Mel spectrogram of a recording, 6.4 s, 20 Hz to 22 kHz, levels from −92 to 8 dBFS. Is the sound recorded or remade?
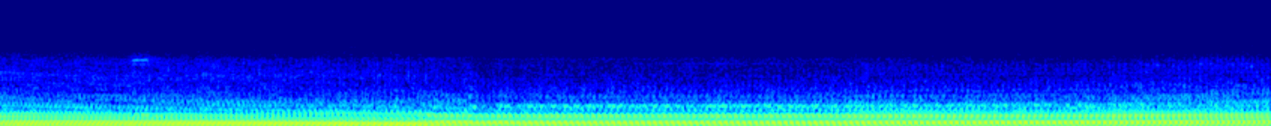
recorded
